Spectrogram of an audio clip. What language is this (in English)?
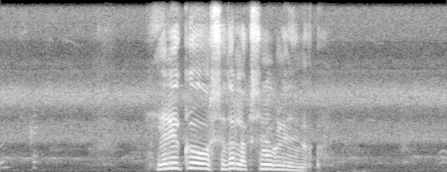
Kannada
